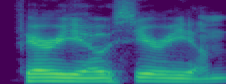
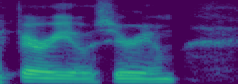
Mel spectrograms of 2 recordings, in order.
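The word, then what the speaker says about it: ferrocerium: you pharoh syum uh the E after the r is silent I believe okay okay feros serium right I got you you wouldn't say fio serium feros serium all right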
